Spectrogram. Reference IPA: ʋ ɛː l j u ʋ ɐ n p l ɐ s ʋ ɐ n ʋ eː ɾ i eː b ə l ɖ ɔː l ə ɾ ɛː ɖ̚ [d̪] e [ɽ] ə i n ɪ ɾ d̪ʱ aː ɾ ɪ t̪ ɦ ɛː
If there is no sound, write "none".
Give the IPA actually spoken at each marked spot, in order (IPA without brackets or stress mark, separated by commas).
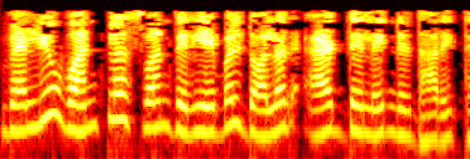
d̪, l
